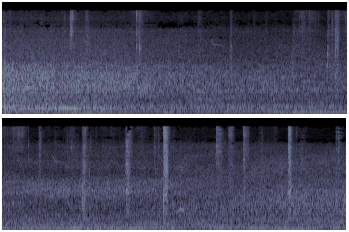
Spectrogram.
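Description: Low, steady rumble of work-truck engines and road traffic. A humming engine drone fades out after about two seconds, and a few light clicks come later on.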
